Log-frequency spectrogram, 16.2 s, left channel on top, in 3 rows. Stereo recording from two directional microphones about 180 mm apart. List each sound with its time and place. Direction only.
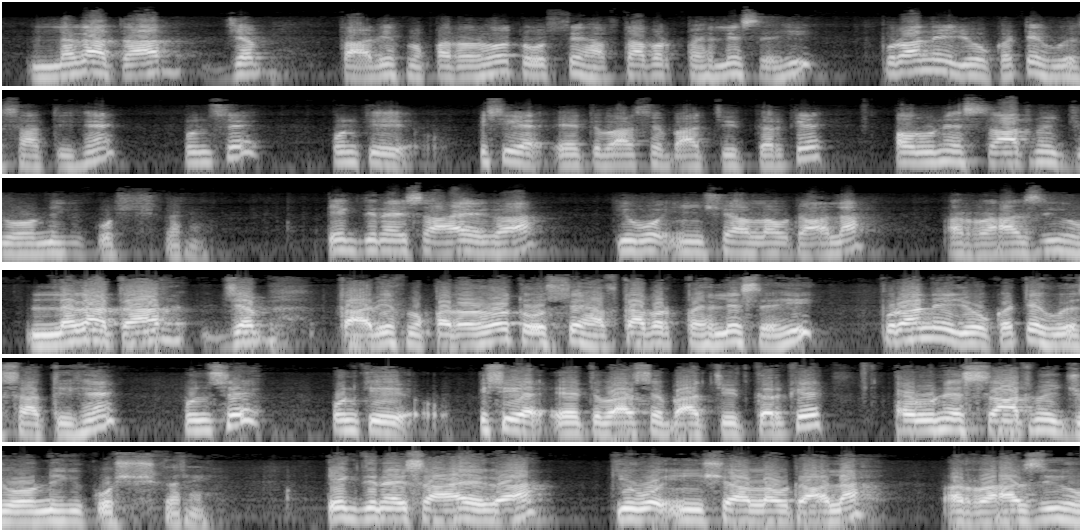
0.1 s speech: 40° right (ahead or behind)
